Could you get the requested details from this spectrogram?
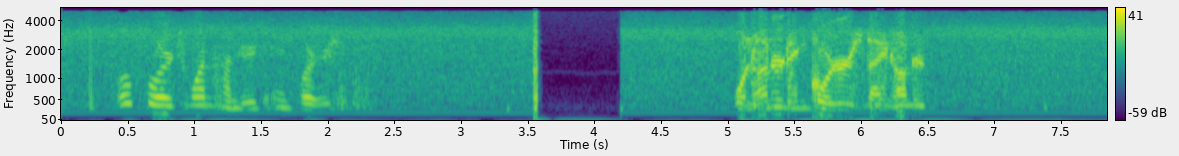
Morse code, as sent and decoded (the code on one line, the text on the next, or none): none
